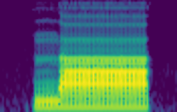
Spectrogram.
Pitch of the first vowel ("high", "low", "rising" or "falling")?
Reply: high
